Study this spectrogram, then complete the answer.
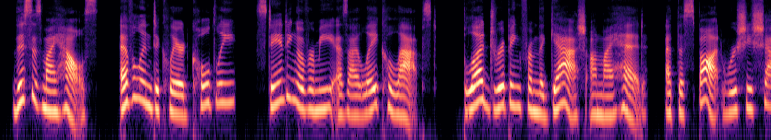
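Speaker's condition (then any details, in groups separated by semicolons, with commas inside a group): No condition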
